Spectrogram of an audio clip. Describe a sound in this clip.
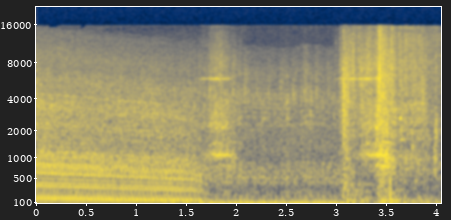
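A car engine idles and slows down.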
